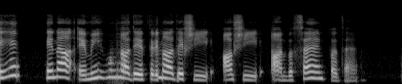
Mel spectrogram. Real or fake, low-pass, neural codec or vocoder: fake; 10.8 kHz; autoencoder, 48 kHz, 32 numbers a frame, DAC-VAE, trained on Japanese speech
